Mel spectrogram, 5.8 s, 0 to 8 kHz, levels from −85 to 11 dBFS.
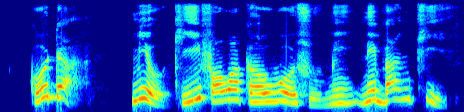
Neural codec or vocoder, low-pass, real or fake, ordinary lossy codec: none; 7.2 kHz; real; AAC, 48 kbps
